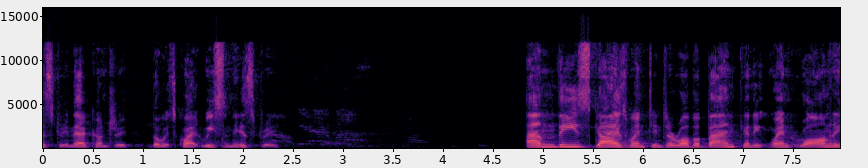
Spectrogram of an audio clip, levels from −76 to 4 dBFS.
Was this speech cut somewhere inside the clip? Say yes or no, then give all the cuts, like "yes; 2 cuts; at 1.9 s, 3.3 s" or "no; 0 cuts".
no; 0 cuts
